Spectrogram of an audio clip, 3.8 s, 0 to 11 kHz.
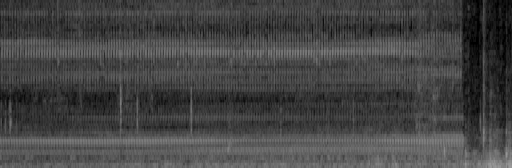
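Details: SKD62 actuator on newly replaced VXG41 three-way mixed domestic hot water valve, running for first time after reinitialisation: steady, even electric motor hum with constant high whine until it stops; driving smoothly.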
